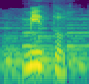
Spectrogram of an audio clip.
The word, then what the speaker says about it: Mythos: Mythos. así se pronuncia. – Creo que sí. – M-Y-T-H-O-S.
